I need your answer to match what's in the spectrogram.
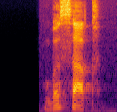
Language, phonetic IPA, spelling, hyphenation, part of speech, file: Bashkir, [bɯ̞ˈsɑq], бысаҡ, бы‧саҡ, noun, Ba-бысаҡ.ogg
- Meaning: knife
